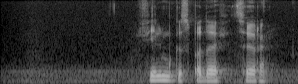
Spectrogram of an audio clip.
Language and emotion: Russian, neutral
